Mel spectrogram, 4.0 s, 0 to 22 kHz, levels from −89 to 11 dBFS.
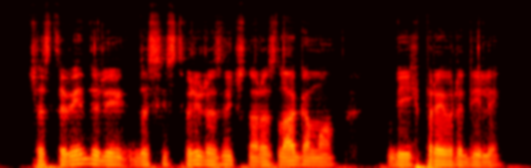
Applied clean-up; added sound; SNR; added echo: neural mask model Resemble Enhance denoiser.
